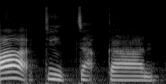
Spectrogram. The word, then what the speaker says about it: กิจการ: คะ กิจการ อ่าน ว่า กิจการ นัก เรียน สังเกต คำ ว่า กรีด นะ คะ มี จ จาน เป็น ตัว สะกด แต่ ออก เสียง พยัญชนะ ท้าย เหมือน ด เด็ก ใช่ ไหม คะ ดัง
